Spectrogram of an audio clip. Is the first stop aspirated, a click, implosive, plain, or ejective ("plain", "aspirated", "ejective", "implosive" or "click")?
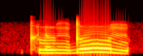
aspirated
